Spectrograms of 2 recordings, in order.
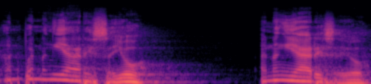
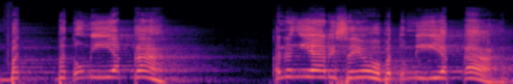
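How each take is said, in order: First: Soft, lowered questioning, imitating a comforter; gently asking. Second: High-pitched questioning, imitating a parent; concerned parent. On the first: Holy Spirit asking the crying believer what happened, gently. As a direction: ask softly what happened, as if consoling. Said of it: "So, tinitignan niya". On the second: Parent asking a crying child what happened, high concerned questioning. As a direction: play a parent asking what's wrong, pitched up. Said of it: "Di ba ganun yung mga parents natin".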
